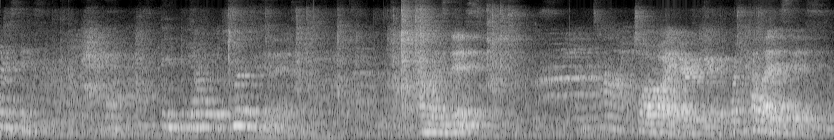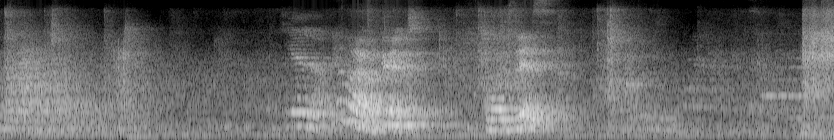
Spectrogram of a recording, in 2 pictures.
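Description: A little girl answers in a small voice.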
